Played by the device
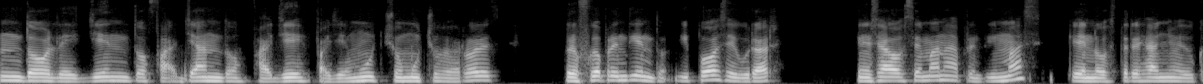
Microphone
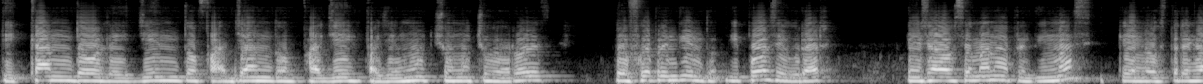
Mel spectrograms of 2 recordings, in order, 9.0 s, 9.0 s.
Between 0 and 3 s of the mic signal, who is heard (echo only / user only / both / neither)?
echo only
